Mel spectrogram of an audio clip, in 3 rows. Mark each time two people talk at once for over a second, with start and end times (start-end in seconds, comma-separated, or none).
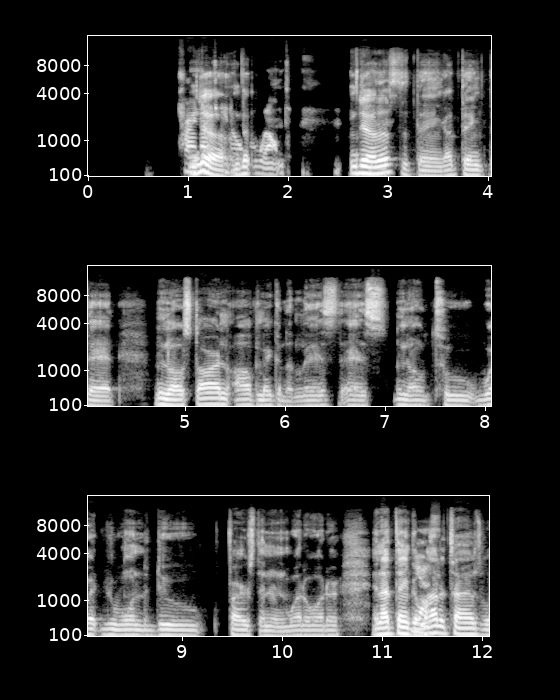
none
